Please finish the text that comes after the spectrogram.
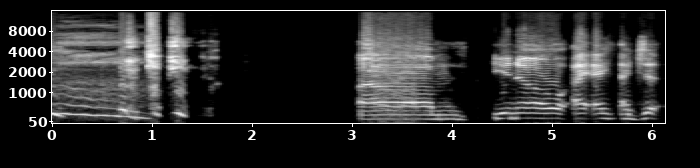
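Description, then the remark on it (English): Loud voices imitate a shocked audience with drawn-out gasps and groaning exclamations, a short burst, then a pause, then a longer voiced groan and a flurry of quicker gasping sounds. “This is where we insert all of the gasping noises from the audience.”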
